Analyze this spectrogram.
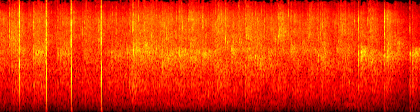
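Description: A crowd applauds steadily for several seconds, a dense wash of many hands clapping, opening with a few sharp, loud individual claps that stand out at the start.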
